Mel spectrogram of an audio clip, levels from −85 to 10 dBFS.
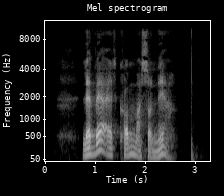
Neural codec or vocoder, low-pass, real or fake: none; 9.9 kHz; real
